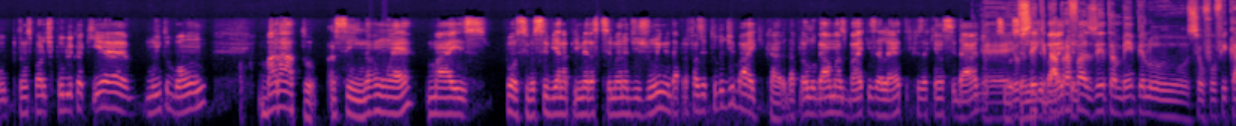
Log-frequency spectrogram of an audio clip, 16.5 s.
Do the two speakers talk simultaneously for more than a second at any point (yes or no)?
yes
